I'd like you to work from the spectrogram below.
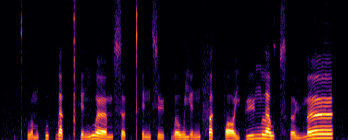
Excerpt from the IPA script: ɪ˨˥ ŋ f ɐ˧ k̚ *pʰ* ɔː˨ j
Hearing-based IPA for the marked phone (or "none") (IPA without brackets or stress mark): f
